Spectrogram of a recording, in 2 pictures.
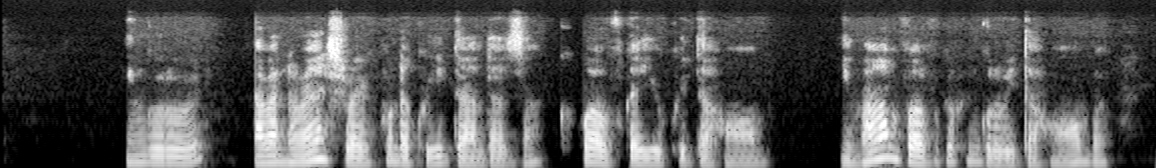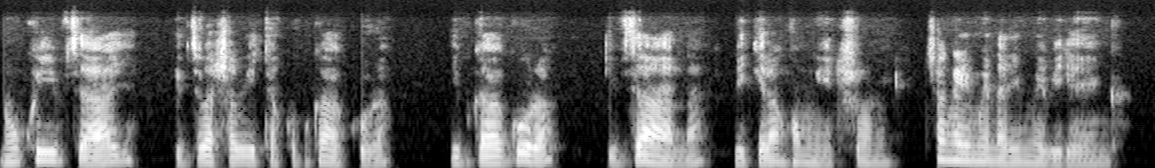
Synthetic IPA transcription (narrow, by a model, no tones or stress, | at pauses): iŋɡuɾuwe | aβaːn̥uβe̞ːnʃiβaβikuːndakujidaːndazaku̥koβavuɡ̥ajukʰoidahoːmba | im̥haːɱvuβavuɡakwiŋɡuɾuβidahoːmba | nukojivjaːja | ivjoβat͡ʃaβiːtakubɡaːɡuɾa | ibɡaːɡuɾa | ivjaːna | βiɡe̞ɾaŋɦomŋiːt͡ʃumi | t͡ʃaːŋhaɾimŋe̞naɾimŋe̞βiɾe̞ːŋɡa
